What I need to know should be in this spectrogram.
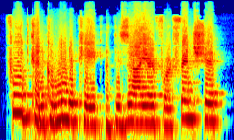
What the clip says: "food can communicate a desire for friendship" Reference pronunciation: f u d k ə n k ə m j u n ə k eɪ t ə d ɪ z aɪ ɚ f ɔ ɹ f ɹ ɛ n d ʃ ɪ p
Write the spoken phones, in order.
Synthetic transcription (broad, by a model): f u d k ə n k ə m j u n ə k eɪ t ə d ɪ z aɪ ɚ f ɔ ɹ f ɹ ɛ n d ʃ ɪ p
